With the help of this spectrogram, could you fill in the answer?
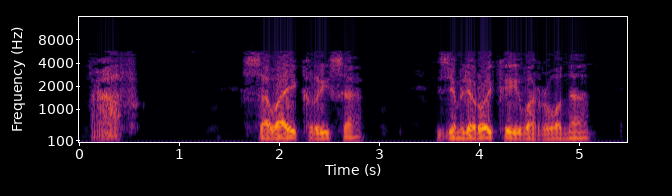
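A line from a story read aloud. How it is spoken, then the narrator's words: Muttered. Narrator (Russian): пробормотал Раф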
